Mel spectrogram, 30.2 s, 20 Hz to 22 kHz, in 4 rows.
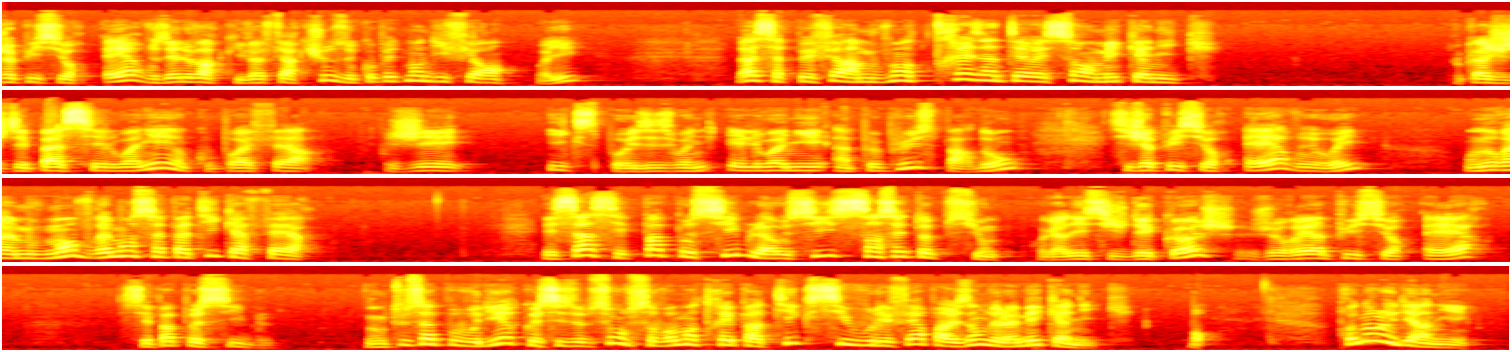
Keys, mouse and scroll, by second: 0.7 r, 9.5 g, 13.3 r, 20.6 click, 22.0 r, 29.0-29.5 scroll down 1, 29.5-30.1 scroll up 2.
